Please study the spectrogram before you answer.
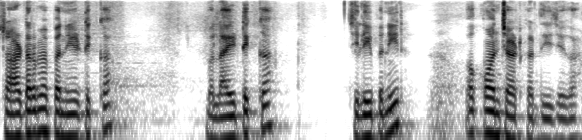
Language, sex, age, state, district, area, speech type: Hindi, male, 30-45, Madhya Pradesh, Jabalpur, urban, spontaneous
